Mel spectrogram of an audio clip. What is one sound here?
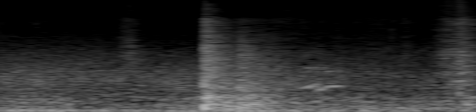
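A metal locker door clanks shut.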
